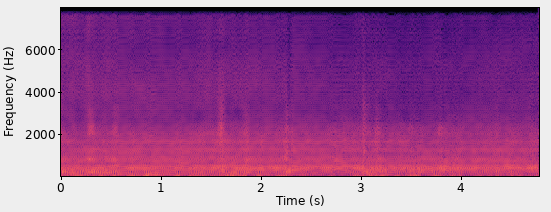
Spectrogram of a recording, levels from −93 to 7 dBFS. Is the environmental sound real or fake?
fake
